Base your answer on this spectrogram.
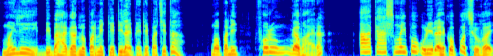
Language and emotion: Nepali, happy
